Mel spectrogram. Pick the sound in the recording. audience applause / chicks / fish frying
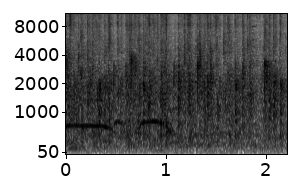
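audience applause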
